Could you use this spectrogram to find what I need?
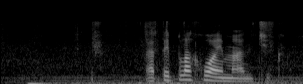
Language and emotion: Russian, neutral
